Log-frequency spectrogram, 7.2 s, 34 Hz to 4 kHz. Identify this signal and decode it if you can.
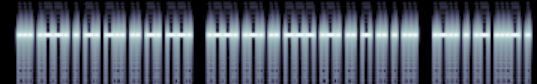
Morse code, heard as a keyed tone, about 36 wpm, 550 Hz. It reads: SPENDING PRIORITIES LEAVE
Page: news headlines in morse code at 35 wpm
